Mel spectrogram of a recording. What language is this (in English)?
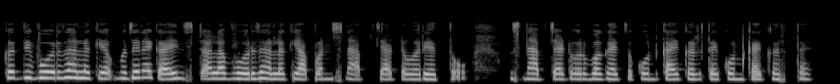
Marathi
